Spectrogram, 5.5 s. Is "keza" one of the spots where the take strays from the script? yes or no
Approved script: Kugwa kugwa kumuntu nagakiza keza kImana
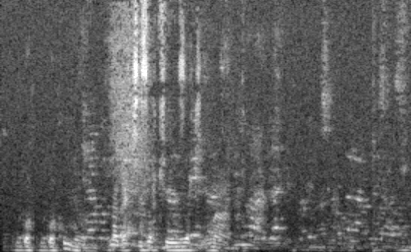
no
